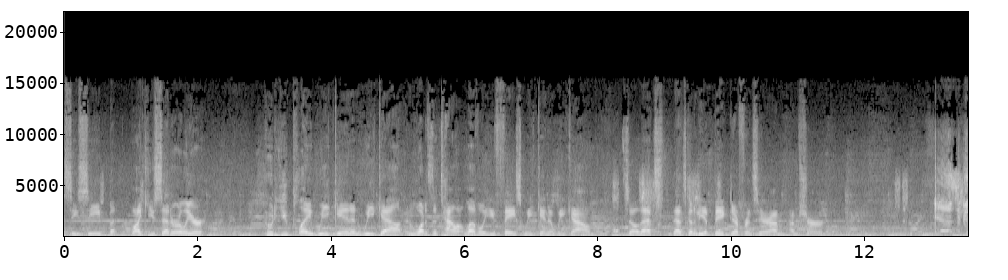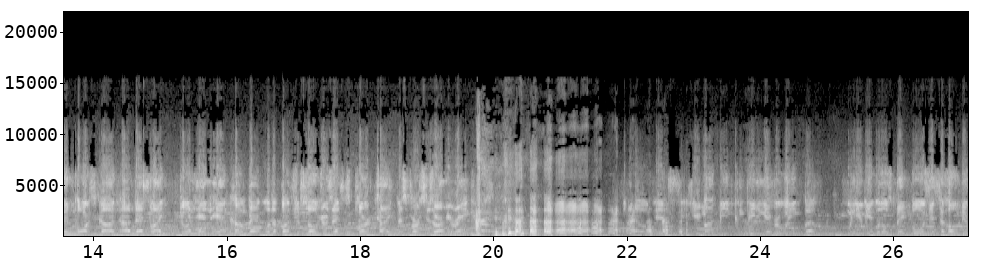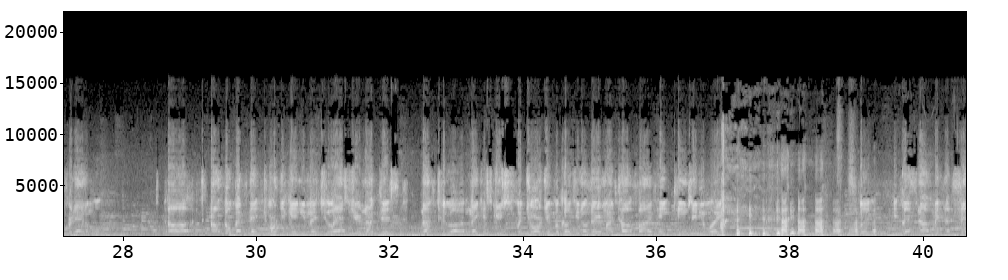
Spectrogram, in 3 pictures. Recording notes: On location from Deviate Brewing.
